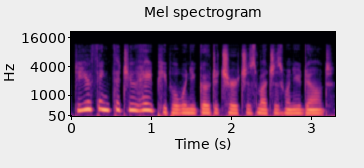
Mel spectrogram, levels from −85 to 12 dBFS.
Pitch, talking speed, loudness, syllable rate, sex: 215 Hz, 325 wpm, -15 LUFS, 5.9 syllables/s, female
